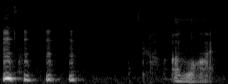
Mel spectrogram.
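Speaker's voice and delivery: breathy giggle under the breath; laughing whisper. Real, not acted. Giggly aside about Southern girls.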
